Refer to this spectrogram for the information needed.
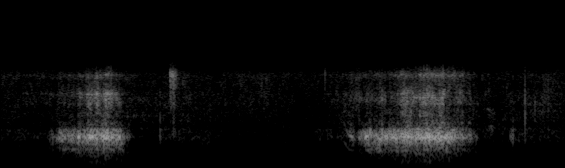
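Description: Two long, rough, rumbling breaths about three seconds apart with quiet gaps between them, typical snoring.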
